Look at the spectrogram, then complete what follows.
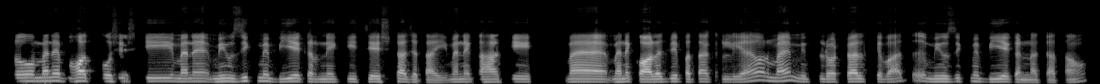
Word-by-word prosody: तो 155 +1 +2
मैंने 160 +2 +2
बहुत 160 +2 +4
कोशिश 145 -1 -4
की, 150 0 0
मैंने 140 0 +2
म्यूज़िक 140 +4 -1
में 155 -3 -1
बीए 140 +3 +3
करने 125 -1 -2
की 125 +2 -5
चेष्टा 130 +1 +1
जताई, 105 -3 -3
मैंने 120 +3 -1
कहा 120 0 +1
कि 130 +1 -1 0.4
मैं 130 -1 +5
मैंने 125 +2 +1
कॉलेज 125 0 +6
भी 140 +1 0
पता 130 0 -2
कर 125 - -13
लिया 120 +1 -1
है - - 0
और 195 -2 -1
मैं 155 +3 +3
मी 140 -8 -6
लो 130 0 0
12th 135 +1 +2
के - - -2
बाद 125 - -2 0.2
म्यूज़िक 135 +1 -3
में 140 -2 -5
बीए 130 +1 +2
करना 105 -2 -3
चाहता 105 +1 -7
हूँ। 125 +8 -7
130 Hz, 200 wpm, -26 LUFS, 125-145 Hz, 0.4 s, कॉलेज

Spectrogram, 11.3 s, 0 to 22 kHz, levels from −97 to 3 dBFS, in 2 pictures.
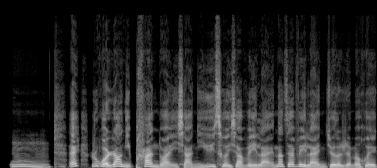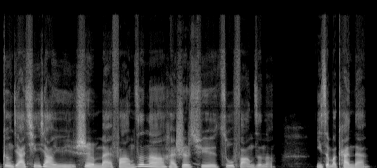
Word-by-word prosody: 嗯。 220 -7 -5 0.3
诶， 290 +3 +4 0.2
如 295 +3 -1
果 260 -8 +8
让 270 +5 +5
你 200 - -2
判 245 -7 +3
断 165 -6 0
一 - - -6
下， 160 - 0
你 160 +2 -7
预 215 +4 -1
测 205 -1 +1
一 - - -1
下 185 -2 +1
未 180 -2 -1
来， 140 - -1
那 225 +4 0
在 235 0 +1
未 230 -3 +3
来 150 -3 +1
你 155 -1 -8
觉 155 +2 +3
得 175 - +3
人 170 - -2
们 170 +2 -1
会 180 -5 0
更 195 +2 -2
加 170 -2 +3
倾 190 +1 -3
向 180 -6 +1
于 155 +3 -6
是 190 -4 +3
买 160 -1 -2
房 140 +2 -2
子 240 +7 +1
呢， 190 -5 +2
还 140 -6 -2
是 155 +1 -1
去 155 -3 -4
租 185 +4 -5
房 155 -8 -4
子 125 -3 -7
呢？ 120 - -11 0.6
你 165 0 -2
怎 - - +2
么 - - 0
看 155 -3 +1
待？ 135 +6 -4
180 Hz, 260 characters per minute, -25 LUFS, 155-205 Hz, 0.6 s, 果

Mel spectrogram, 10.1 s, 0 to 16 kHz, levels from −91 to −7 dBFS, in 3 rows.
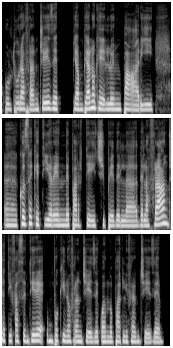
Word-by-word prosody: cultura 180 +1 -2
francese 180 +2 0 0.2
pian 170 -2 0
piano 185 +5 +4
che 185 -5 +1
lo 175 +1 +1
impari? 165 -1 0 0.4
Ehm, 170 0 -1
cos'è 220 +2 +3
che 200 -4 0
ti 180 -1 0
rende 170 0 +1
partecipe 165 -1 -1
del 160 -1 -1
della 165 0 0
Francia, 200 +4 +4
e - - +1
ti 180 -1 -4
fa 180 +1 -2
sentire 185 +1 +1
un 175 -2 0
pochino 175 0 -1
francese 160 -2 -1
quando 160 0 0
parli 160 +1 -2
francese? 155 -2 -3
170 Hz, 155 wpm, -22 LUFS, 160-180 Hz, 0.4 s, piano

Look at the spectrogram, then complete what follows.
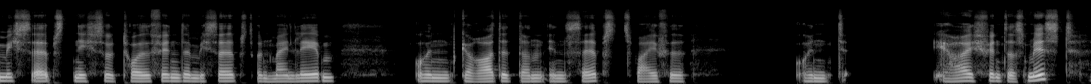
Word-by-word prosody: mich 170 -1 +1
selbst 75 - 0
nicht 150 -1 0
so 155 -1 0
toll 145 0 +1
finde 155 0 +1
mich 145 0 -2
selbst 150 0 0
und 140 -2 -2
mein 140 0 0
Leben, 160 +3 +3 0.8
und 150 -1 0
grade 140 +1 +1
dann 145 0 -2
in 140 0 -2
Selbstzweifel 145 -1 -2 1.1
Und 145 - -4 0.8
ja, 140 +3 0
ich 160 - +1
finde 155 -2 0
das 135 -2 -1
Mist. 215 +8 +4
145 Hz, 120 wpm, -25 LUFS, 140-155 Hz, 1.1 s, Mist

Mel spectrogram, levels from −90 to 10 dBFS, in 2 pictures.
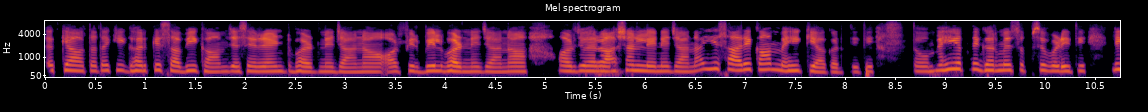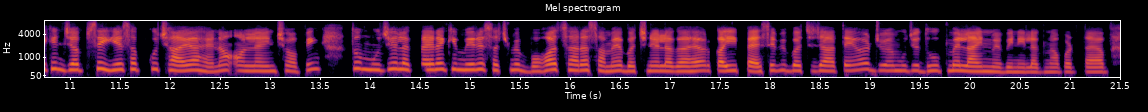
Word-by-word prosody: क्या 265 -2 +2
होता 240 0 -5
था 255 +2 -5
कि 265 -1 -2
घर 245 +1 -1
के 275 - 0
सभी 240 0 +1
काम 210 -1 -4
जैसे 225 +1 -1
रेंट 220 +1 +2
भरने 210 -1 -2
जाना 200 0 -3
और 205 +1 -3
फिर 235 -2 -2
बिल 235 0 +5
भरने 215 -2 +3
जाना 215 +1 -3 0.4
और 230 -1 0
जो 240 +1 -2
है 235 -1 +1
राशन 230 +4 +4
लेने 230 -2 +2
जाना, 215 +2 -3
ये 320 +1 -3
सारे 290 -2 +3
काम 295 0 0
मैं 245 - +1
ही 250 +1 +1
किया 220 -5 +1
करती 195 +1 -10
थी। - - -4 0.4
तो 220 -1 -8
मैं 240 +4 -1
ही 310 +3 +4
अपने 305 -1 -2
घर 265 -1 -1
में 265 +1 +2
सबसे 265 0 -2
बड़ी 230 -1 +2
थी, 235 +3 -7 0.3
लेकिन 305 0 +1
जब 280 0 +1
से 340 - +3
ये 285 0 +3
सब 305 +2 -3
कुछ 315 -4 0
आया 255 +1 +5
है 225 -5 -2
ना 255 +4 -2
ऑनलाइन 235 -2 0
शॉपिंग 245 - -2 0.3
तो 340 0 -4
मुझे 290 +1 -1
लगता 290 -2 0
है 285 - +5
ना 305 - +5
कि 310 - 0
मेरे 285 +1 +2
सच 270 -2 -1
में 280 - -4
बहुत 250 +7 +1
सारा 265 -1 +1
समय 245 -2 -1
बचने 235 +1 +1
लगा 225 -1 +2
है 230 +2 +3
और 250 - -5
कई 240 +1 +7
पैसे 225 +3 +5
भी 260 +1 -10
बच 245 -2 -3
जाते 240 -1 0
हैं 260 - -2
और 305 +1 -4
जो 255 +1 -6
है 250 - -5
मुझे 250 0 -4
धूप 245 +2 -9
में 255 0 +2
लाइन 220 -2 +5
में 205 -1 -4
भी 205 +1 -2
नहीं 195 -1 -2
लगना 195 0 -4
पड़ता 200 +1 -8
है 200 0 0
अब। 200 - -5
240 Hz, 245 wpm, -25 LUFS, 220-265 Hz, 0.4 s, कई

